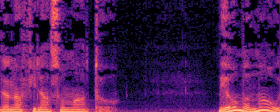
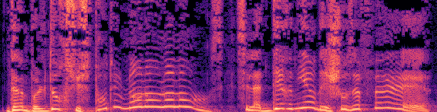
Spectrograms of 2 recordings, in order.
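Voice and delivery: much higher, flustered pleading; a frightened minister scrambling; panicked Fudge; 3 dB louder than usual. A narrator's reading. Fudge panics as Malfoy suspends Dumbledore. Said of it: "l'air affolé".

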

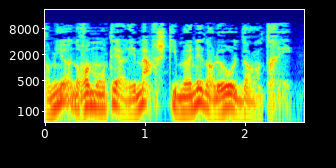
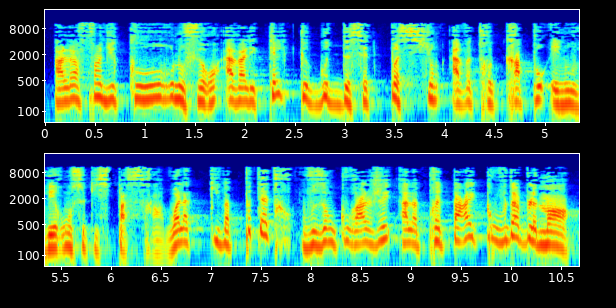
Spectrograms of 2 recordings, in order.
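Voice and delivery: Snape sneering; 8 semitones higher than usual. Acted. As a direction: drag out every insult to the pupil. Rogue threatens the toad. (professeur méprisant, voix haute et lente)

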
